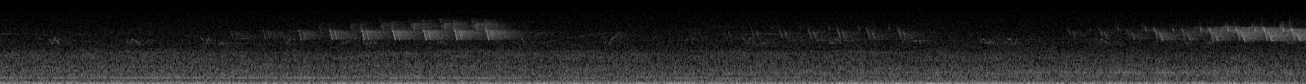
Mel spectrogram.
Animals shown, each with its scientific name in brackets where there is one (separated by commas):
Ovenbird (Seiurus aurocapilla), Red-eyed Vireo (Vireo olivaceus), Black-throated Green Warbler (Setophaga virens)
